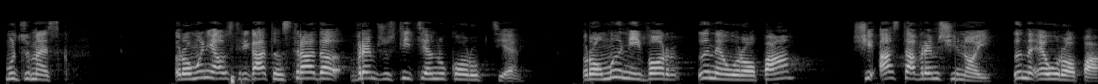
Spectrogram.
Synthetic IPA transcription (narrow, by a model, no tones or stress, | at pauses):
mult̪sume̞sk | ro̞mɨnijawst̪ɾiɡat̪ɨnst̪ɾad̪əvɾe̞mʒust̪it̪sije̞nuko̞ɾup̚t̪sije̞ | ro̞mɨnijvo̞r | ɨne̞uɾo̞pa | ʃiʔast̪avɾe̞mʃino̞j | ɨne̞uɾo̞pa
